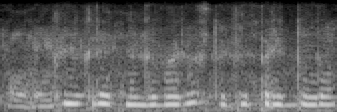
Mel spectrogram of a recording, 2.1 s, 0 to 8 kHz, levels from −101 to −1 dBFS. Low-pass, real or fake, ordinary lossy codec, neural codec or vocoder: 7.2 kHz; fake; Opus, 24 kbps; codec, 16 kHz, 4.8 kbps, FACodec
